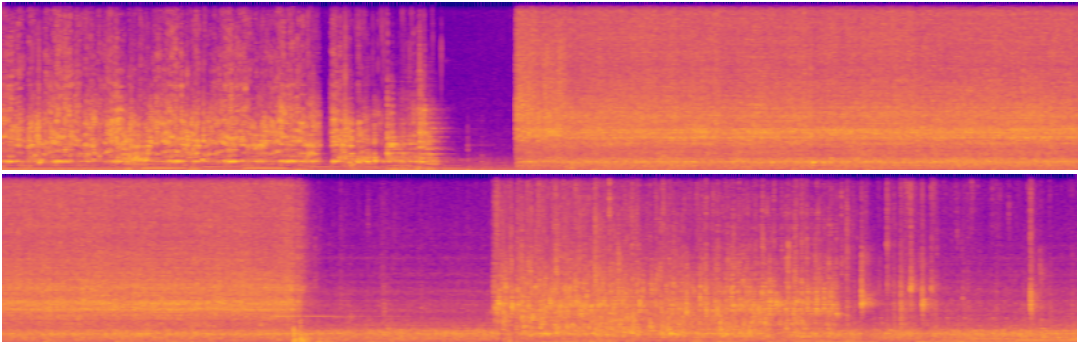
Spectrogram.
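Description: Kitchen faucet running hard, water splashing into a ceramic bowl of chopped vegetables as they are rinsed. The flow cuts out for a couple of seconds about two-thirds through, then runs again. Background music plays in the first few seconds and again near the end.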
